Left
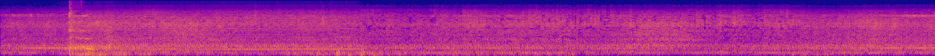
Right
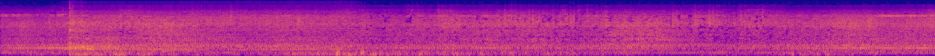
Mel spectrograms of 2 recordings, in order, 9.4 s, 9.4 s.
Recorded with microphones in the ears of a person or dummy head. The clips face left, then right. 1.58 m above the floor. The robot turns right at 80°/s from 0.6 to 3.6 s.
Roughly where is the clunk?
Ahead left.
